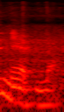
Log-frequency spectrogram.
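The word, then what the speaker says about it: nabla: হয় ম্যাবলা ঠিক আছে যে এটাকে এটা এটার উচ্চারণ হচ্ছে ন্যাবলা।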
